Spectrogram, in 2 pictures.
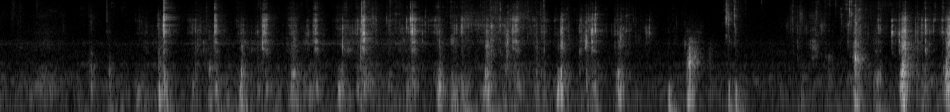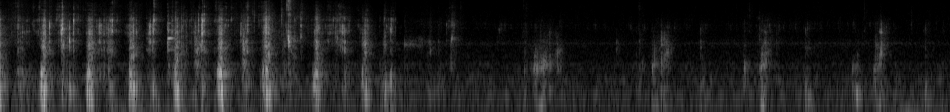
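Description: A person chewing food close to the microphone. Dense, crisp crunching runs through most of the stretch, then eases to quieter, sparser chewing over the last few seconds.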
